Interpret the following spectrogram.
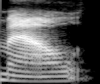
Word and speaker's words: Maow: Her love for Eddie, Michael, and Mao, the rhyme with now as he was known, and Alexandra, or pudding as the family called her during her adolescence, was total.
